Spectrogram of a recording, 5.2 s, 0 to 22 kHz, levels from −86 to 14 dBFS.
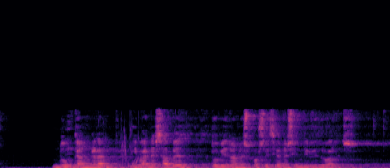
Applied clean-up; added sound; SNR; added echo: neural separator model SepFormer DNS4.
